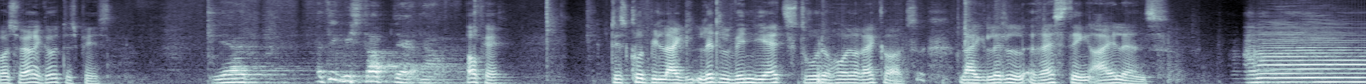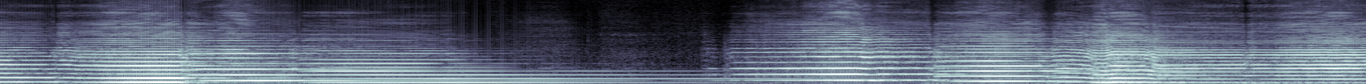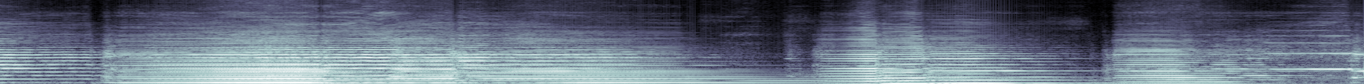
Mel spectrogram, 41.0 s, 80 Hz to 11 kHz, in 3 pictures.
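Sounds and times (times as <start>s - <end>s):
bowed double bass: 12.4s - 40.9s.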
